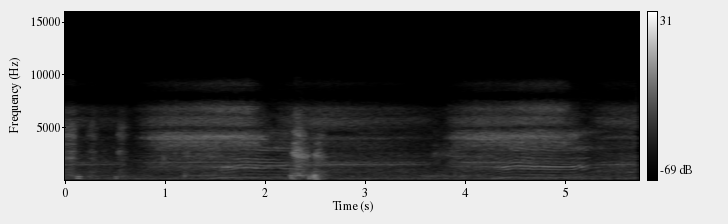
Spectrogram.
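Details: Two people snoring: squeaky, whistling breaths rising and falling over a few cycles, with a brief snort.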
